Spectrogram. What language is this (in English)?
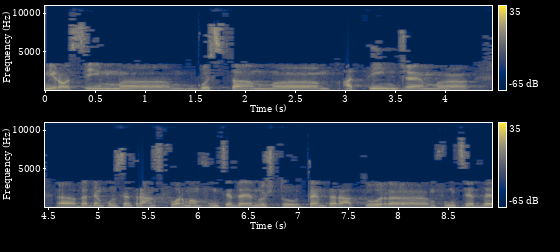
Romanian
